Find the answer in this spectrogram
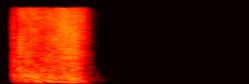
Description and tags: mix of velcro being ripped. moderately slow.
